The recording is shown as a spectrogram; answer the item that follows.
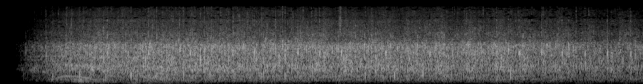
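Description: Audience applauding, rising quickly at the start, holding steady, and thinning out near the end.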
